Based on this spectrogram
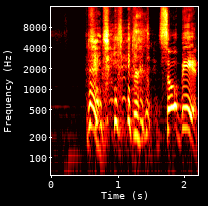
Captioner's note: laughs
